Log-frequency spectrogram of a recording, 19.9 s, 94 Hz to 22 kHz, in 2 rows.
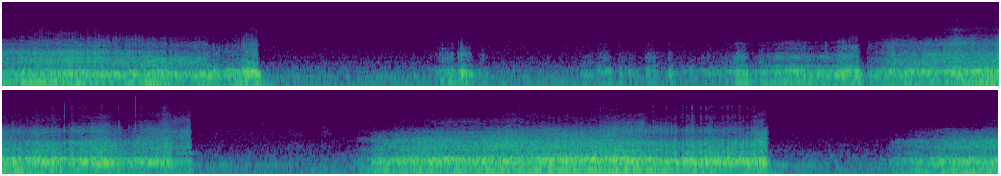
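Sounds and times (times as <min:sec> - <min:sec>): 
microphone brushing and scratching: 0:00.0 - 0:02.7, 0:04.3 - 0:04.9, 0:05.8 - 0:11.9, 0:13.6 - 0:17.7, 0:18.9 - 0:19.9.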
